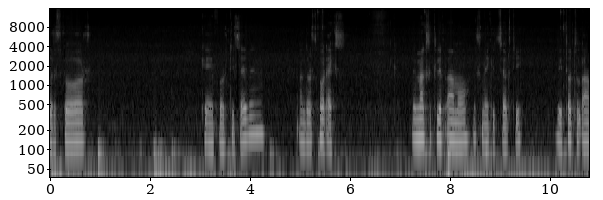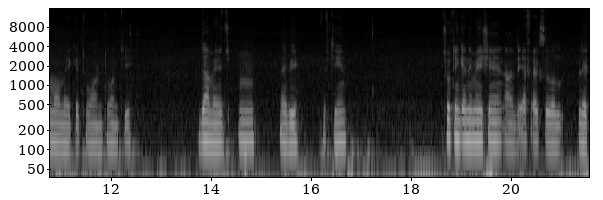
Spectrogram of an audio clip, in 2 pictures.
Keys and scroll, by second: 2.4 BackSpace, 8.4 KP_3, 11.2 KP_1, 12.4 Return, 16.2 KP_1, 16.5 KP_5, 17.1 Return.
